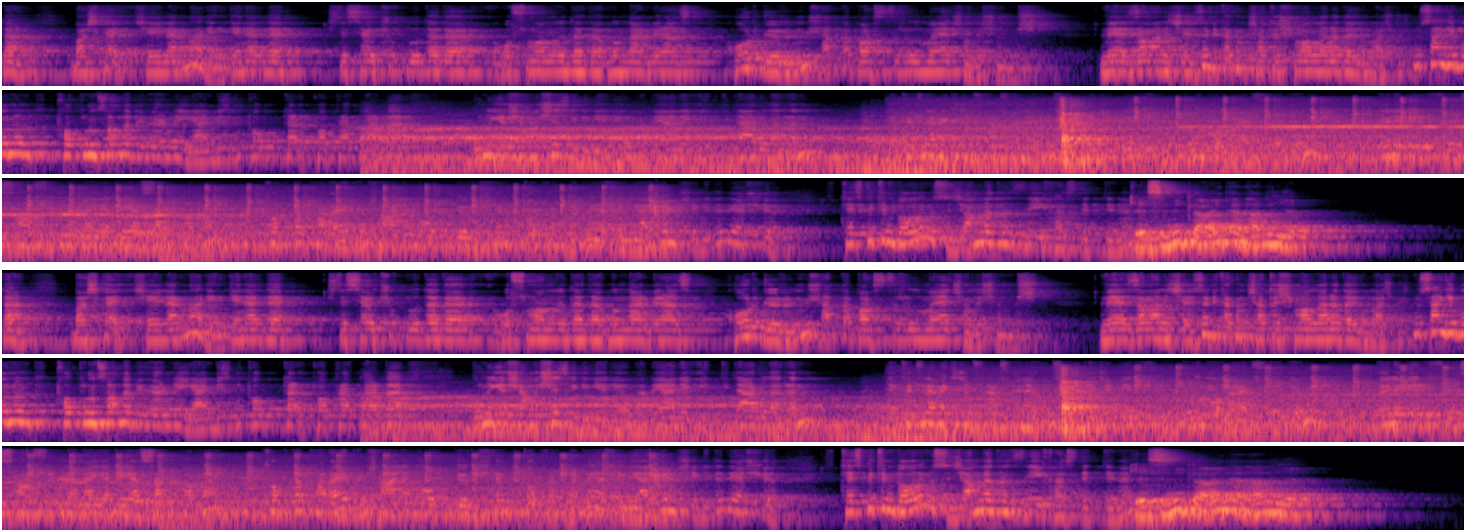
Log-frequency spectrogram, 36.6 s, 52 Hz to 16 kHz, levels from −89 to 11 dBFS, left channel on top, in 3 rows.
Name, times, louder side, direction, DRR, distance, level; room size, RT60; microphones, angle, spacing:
voice 1, 0.0-8.6 9.2-19.0 19.6-33.8, right 2 dB, 40° right, 2 dB, 1.8 m, -31 dB
sound 1, 15.2-27.2, left 4 dB, 45° left, 0.7 m, -31 dB
sound 2, 19.5-29.8, equal, 10° left, 3.7 m, -29 dB
voice 2, 33.8-35.1, left 1 dB, 85° left, -3 dB, 4.6 m, -21 dB
20.5 x 17.0 x 2.2 m, 1.4 s
head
